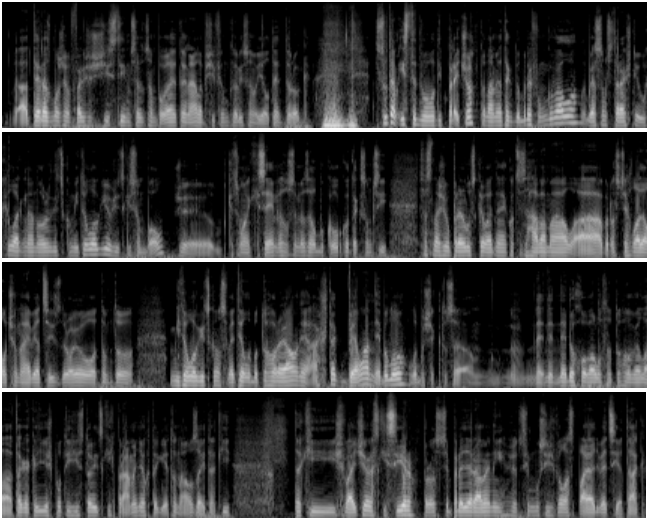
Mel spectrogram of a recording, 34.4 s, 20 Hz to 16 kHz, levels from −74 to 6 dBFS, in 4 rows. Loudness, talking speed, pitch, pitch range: -21 LUFS, 195 wpm, 115 Hz, 110-125 Hz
